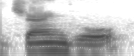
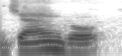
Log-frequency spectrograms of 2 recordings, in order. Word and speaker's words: Django: call this as a django uh the d is silent right so we just say django so these are the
